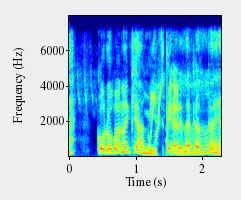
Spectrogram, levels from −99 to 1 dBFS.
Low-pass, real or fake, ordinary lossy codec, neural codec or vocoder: 7.2 kHz; fake; none; codec, 24 kHz, 3 kbps, HILCodec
